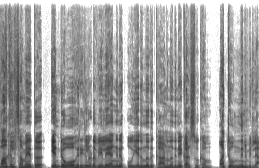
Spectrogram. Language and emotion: Malayalam, happy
